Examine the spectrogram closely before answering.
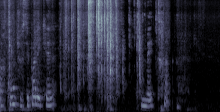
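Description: A plastic sheet crinkles and rustles.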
